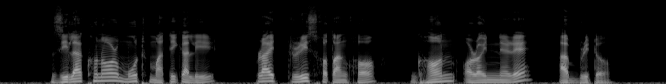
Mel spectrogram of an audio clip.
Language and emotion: Assamese, neutral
